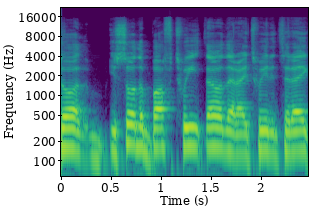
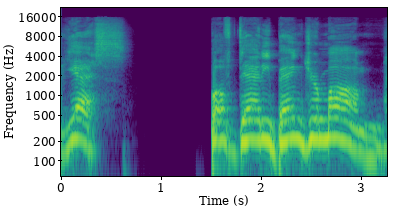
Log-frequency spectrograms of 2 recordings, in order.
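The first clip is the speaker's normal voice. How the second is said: excited tweet; 7 semitones higher, slower than usual. Retold or imitated. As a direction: crow it out triumphantly. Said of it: "I was like".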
